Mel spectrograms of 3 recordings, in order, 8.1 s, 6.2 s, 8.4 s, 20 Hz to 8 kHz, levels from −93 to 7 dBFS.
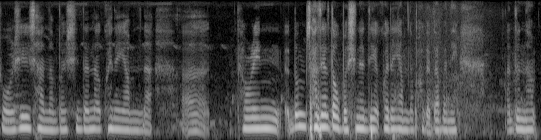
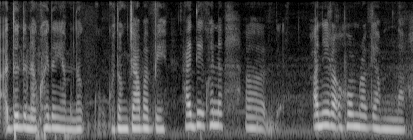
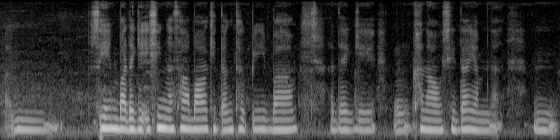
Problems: none marked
